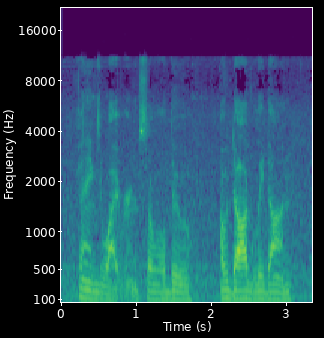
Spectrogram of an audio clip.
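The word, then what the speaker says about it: Odogaron: dwyvern so we'll do oh dog leadon the best way to pronounce it odagaron why do i still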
